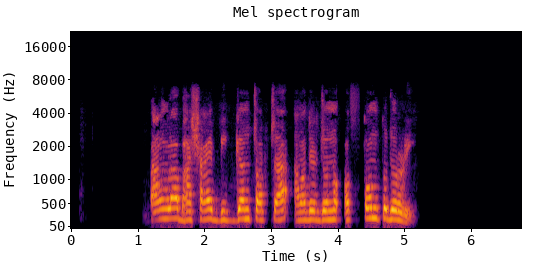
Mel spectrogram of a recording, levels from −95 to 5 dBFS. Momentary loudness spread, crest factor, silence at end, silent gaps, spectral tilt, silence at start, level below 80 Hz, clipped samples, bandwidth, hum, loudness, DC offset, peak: 8 LU; 16 dB; 1.65 s; none; -8 dB/octave; 1.2 s; -64 dBFS; under 0.1%; 7 kHz; none; -19 LUFS; under 0.1%; -4 dBFS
